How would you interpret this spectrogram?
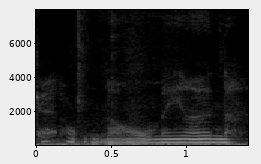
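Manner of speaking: soft whispered horse voice; unsure mare, whispered; half-whispered voicing of a doubtful horse. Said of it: "She's like".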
